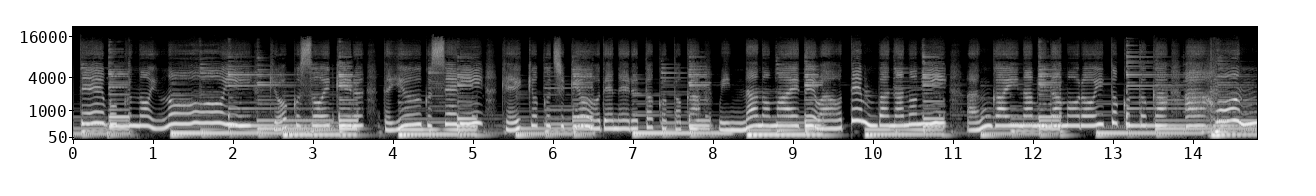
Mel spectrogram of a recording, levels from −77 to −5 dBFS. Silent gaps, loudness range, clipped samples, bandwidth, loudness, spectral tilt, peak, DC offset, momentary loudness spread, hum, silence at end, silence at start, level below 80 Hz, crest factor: none; 2 LU; under 0.1%; 16 kHz; -18 LUFS; -6 dB/octave; -2 dBFS; under 0.1%; 5 LU; none; 0 s; 0 s; -58 dBFS; 16 dB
